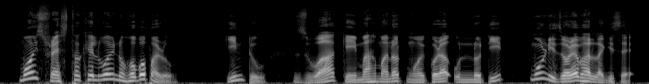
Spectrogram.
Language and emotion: Assamese, happy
